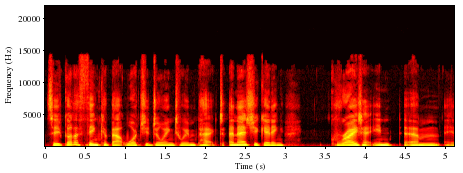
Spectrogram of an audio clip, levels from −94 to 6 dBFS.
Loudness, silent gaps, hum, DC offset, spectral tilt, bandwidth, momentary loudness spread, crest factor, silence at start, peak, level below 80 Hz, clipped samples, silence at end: -21 LUFS; none; none; under 0.1%; -5.5 dB/octave; 14.5 kHz; 6 LU; 14 dB; 0.05 s; -8 dBFS; -70 dBFS; under 0.1%; 0 s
